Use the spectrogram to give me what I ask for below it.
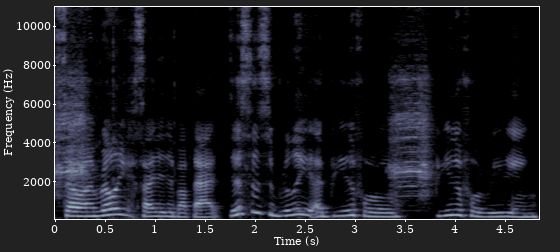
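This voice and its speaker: Noticeable background noise sits behind a woman talking at a fairly quick pace, her fairly high pitch carrying lively intonation. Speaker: psychic reader. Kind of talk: oracle card reading. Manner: gentle and maternal.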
